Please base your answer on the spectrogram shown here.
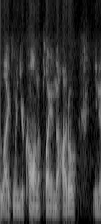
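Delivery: normal talking voice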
